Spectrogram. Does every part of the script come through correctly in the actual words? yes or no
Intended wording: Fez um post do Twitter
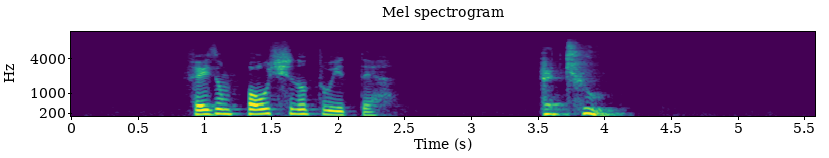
no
